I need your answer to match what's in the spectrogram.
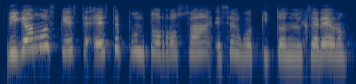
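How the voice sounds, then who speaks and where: A woman giving a pedagogy lecture, animated, with rhetorical questions and many fillers. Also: high-pitched, normal speed, no echo. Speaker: pedagogy teacher. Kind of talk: lecture with anecdotes. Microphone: video call setup. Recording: dull, dry lo-fi sound.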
